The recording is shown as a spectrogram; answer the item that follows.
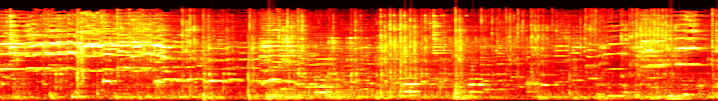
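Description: Live improvised duet for violin and percussion: short plucked and bowed violin notes scattered over sharp clicks and knocks, with a steady low drone beneath.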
